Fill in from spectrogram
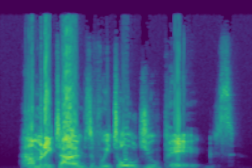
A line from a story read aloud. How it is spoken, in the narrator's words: Mick growled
